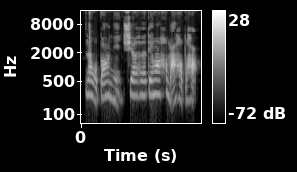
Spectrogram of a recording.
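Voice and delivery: ordinary delivery

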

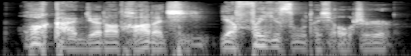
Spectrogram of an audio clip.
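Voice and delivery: ordinary delivery, nothing marked

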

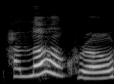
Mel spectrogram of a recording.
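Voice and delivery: loud, high storybook greeting; shouted hail to someone passing. A narrator's reading. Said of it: "shouted Toad".

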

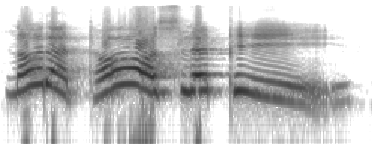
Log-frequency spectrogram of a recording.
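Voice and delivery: put-on high, loud, drawn-out child voice; little bunny. A narrator's reading. Little bunny refusing sleep to Mummy, high slow protest. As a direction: protest slowly like a wilful child. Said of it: "said little Bunny".

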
